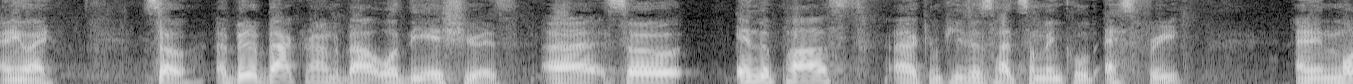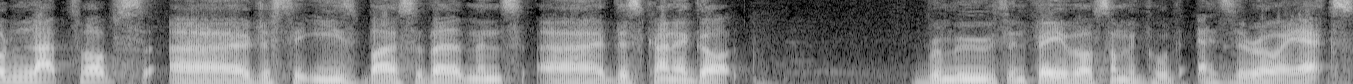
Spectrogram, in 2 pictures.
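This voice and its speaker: Over music in the background, a man talks at a very fast pace, his medium pitch showing ordinary variation. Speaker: software developer giving a conference talk. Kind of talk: conference talk. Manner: halting, many filler words.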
